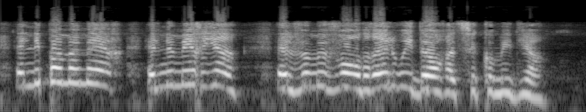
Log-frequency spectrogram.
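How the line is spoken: Exclaiming. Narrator (French): s'écria Amy

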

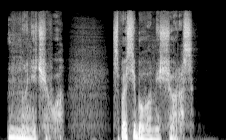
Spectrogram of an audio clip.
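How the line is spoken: Sighing. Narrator (Russian): вздохнув, сказал

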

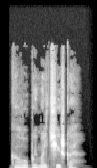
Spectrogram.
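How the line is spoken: Hissed. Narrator (Russian): прошипел он

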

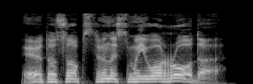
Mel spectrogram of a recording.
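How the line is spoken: Growl. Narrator (Russian): рыкнул ярл

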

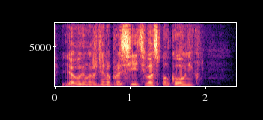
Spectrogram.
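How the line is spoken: Fast speech. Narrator (Russian): Быстро заговорила она

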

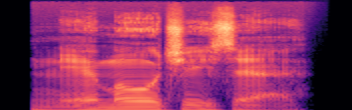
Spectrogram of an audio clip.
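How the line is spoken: Grumbled. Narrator (Russian): буркнул Вернедуб

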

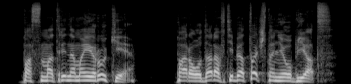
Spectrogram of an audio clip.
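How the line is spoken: Contemptuous snort. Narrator (Russian): Презрительно фыркнув, заявила девушка

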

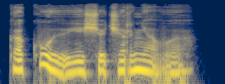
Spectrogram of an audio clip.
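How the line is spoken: Quiet, nearly threatening question. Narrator (Russian): Тихо, почти с угрозой, переспросил Гоша

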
